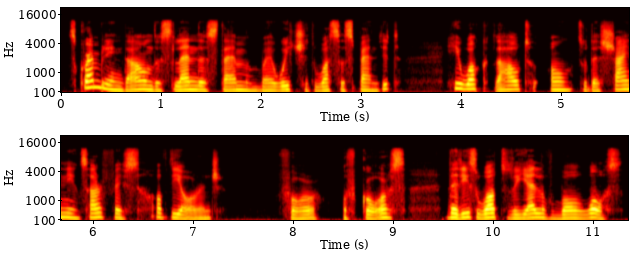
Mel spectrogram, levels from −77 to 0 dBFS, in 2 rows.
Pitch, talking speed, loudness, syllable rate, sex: 180 Hz, 165 wpm, -21 LUFS, 4.6 syllables/s, female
